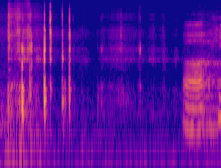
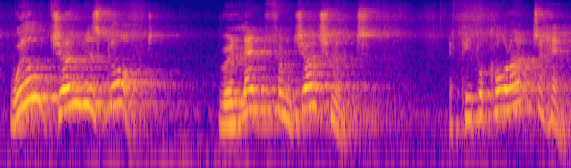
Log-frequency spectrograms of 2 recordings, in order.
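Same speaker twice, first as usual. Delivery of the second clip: rising emphasis; 9 semitones higher than usual. Real, not acted. Preacher's rhetorical climax question.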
